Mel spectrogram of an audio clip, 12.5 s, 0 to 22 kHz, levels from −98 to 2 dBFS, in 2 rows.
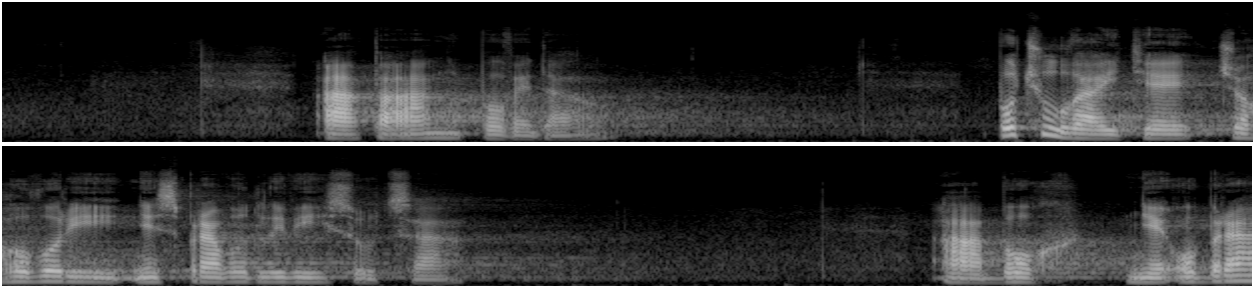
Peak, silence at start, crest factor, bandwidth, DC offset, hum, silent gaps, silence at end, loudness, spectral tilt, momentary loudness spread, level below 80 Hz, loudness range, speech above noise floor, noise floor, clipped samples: -8 dBFS; 1.6 s; 28 dB; 10.5 kHz; under 0.1%; none; none; 0 s; -33 LUFS; -4.5 dB/octave; 14 LU; -88 dBFS; 8 LU; 41 dB; -73 dBFS; under 0.1%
